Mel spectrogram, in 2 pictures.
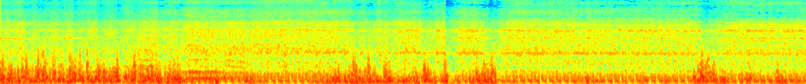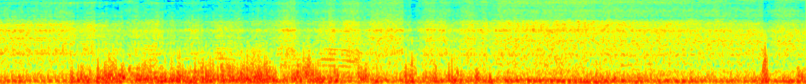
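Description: Motorcycle engines running nearby in street traffic, with people's voices in the background.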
